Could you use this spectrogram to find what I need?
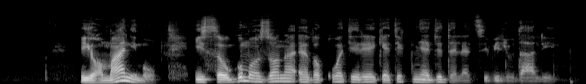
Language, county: Lithuanian, Panevėžys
